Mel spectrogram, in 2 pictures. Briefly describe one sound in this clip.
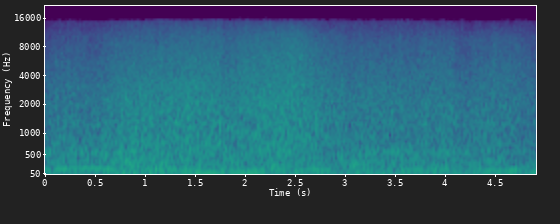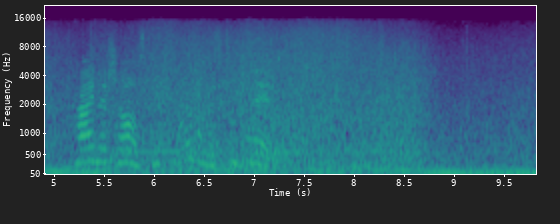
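Water splashes under tyres.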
